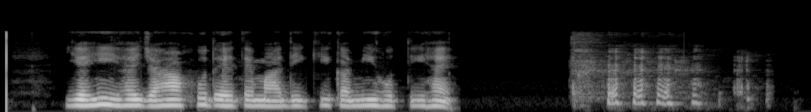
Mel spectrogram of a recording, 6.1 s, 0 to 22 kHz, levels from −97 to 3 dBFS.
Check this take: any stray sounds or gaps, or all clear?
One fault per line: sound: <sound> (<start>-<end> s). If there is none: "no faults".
sound: laugh (4.3-5.8 s)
